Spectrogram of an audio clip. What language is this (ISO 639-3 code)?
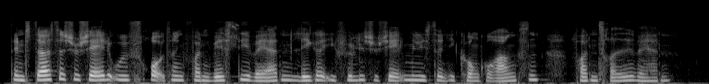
dan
